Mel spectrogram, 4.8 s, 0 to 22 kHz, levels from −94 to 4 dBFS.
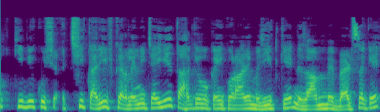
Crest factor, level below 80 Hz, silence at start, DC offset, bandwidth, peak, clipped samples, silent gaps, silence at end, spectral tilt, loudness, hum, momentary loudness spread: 10 dB; -58 dBFS; 0 s; under 0.1%; 11.5 kHz; -6 dBFS; under 0.1%; none; 0 s; -6.5 dB/octave; -17 LUFS; none; 3 LU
